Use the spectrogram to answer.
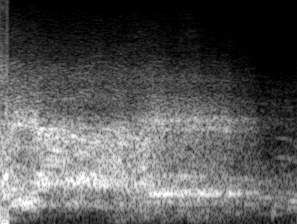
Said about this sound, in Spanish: Qué lindo el grito de Vamos Banfield.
